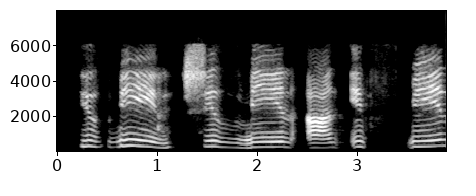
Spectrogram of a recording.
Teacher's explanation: has been, which reduces to z or s.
